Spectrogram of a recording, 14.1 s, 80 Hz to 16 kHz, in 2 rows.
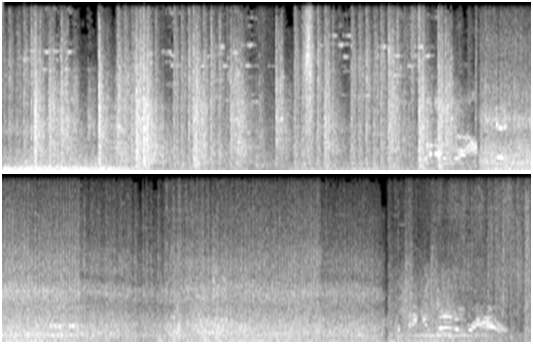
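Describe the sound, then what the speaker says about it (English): Light machine guns firing on the move in Company of Heroes 2, a dense wash of overlapping gunfire and battle noise that swells at the start, stays loud and continuous throughout, with a commentator talking over it. "They can fire LMGs on the move."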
